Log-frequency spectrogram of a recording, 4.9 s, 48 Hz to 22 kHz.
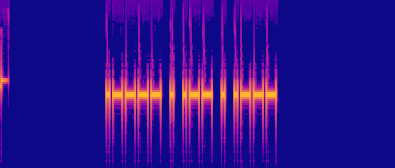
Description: Morse code, heard as a keyed tone, about 31 wpm, 700 Hz. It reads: 1EWEJ
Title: Five Challenging Letter-Number Combinations 30wpm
